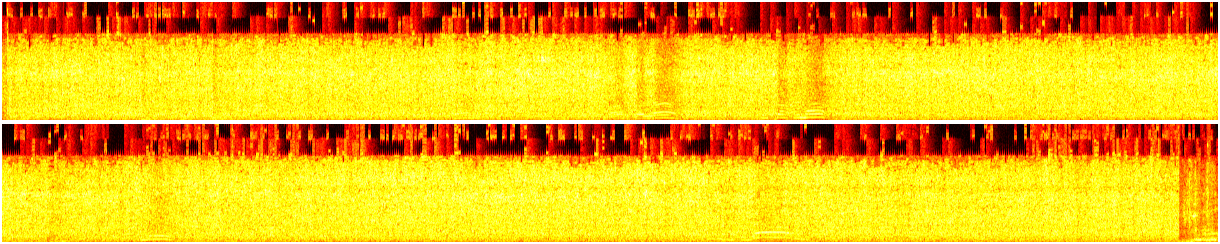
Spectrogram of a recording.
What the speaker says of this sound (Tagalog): Basa na sila, Chu. Malakas pa naman ang ulan.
